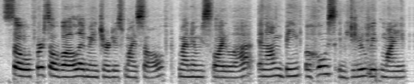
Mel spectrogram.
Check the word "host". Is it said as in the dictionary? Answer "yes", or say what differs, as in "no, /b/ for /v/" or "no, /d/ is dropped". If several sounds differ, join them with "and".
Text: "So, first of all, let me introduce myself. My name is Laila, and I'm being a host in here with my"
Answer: yes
